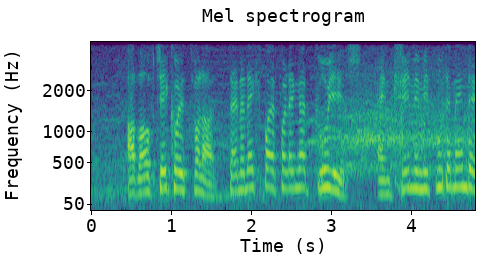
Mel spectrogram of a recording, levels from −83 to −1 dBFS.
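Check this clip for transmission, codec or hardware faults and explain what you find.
One transmission fault is present, carried over a call path whose G.711 mu-law coding leaves nothing above 4 kHz. From 2.06 to 3.09 s come scattered short gaps: about seven lost or late packets, each briefly patched by extending the preceding sound, the longest around 10 ms, adding roughly 24 ms overall. They sound like isolated ticks and smears, unlike one sustained dropout or steady codec roughness.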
